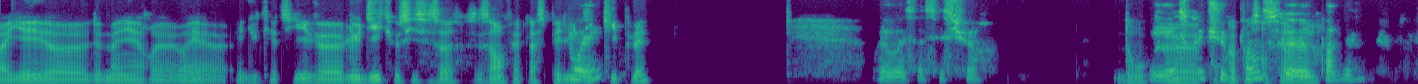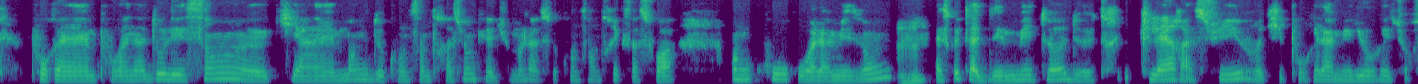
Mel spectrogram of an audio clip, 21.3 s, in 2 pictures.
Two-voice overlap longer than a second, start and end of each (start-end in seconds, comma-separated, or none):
8.6-9.9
